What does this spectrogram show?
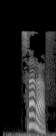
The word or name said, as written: saraf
